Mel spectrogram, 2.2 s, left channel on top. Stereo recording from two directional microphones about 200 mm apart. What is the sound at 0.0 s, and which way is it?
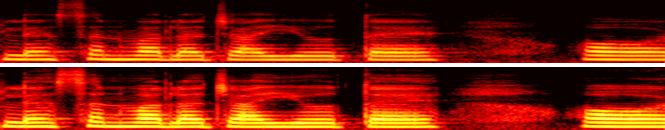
A woman's voice, 35° right (ahead or behind).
